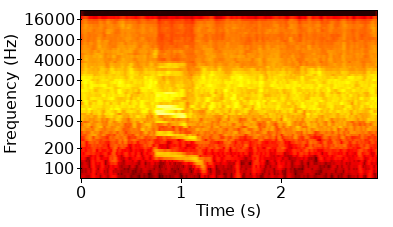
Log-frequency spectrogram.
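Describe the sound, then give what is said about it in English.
Steady audience applause in San Francisco for a visiting national Republican leader fills the whole stretch at a fairly loud, even level, with a brief falling vocal whoop rising above the clapping early on. “Just coming here and being with us today, I think, is something to be applauded.”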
